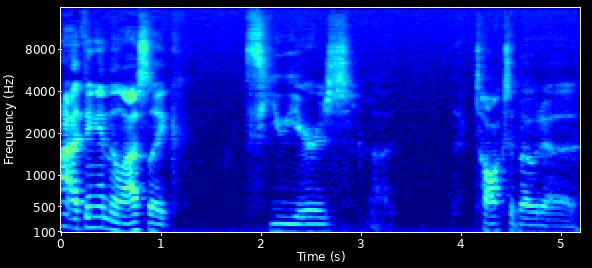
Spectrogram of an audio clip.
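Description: A man's fairly low voice, slow in pace, with lively intonation.

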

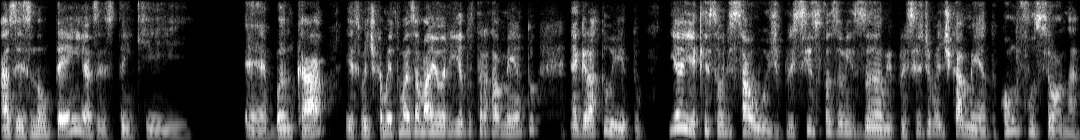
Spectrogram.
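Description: The background is silent in this very clean recording. Words arrive at a moderate pace. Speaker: podcast host. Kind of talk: interview.

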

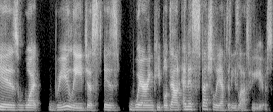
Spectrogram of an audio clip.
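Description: Her pace fairly slow, a woman speaks with hardly any pauses and big swings in loudness. Her pitch is fairly low and her intonation fairly even. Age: 50s. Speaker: career and business coach, former corporate executive. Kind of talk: podcast interview.

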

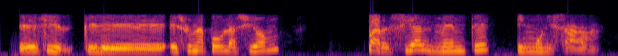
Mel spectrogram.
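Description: The man's pitch is high, with ordinary pitch variation. He speaks at a very slow pace. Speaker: national football team doctor. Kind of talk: radio interview.

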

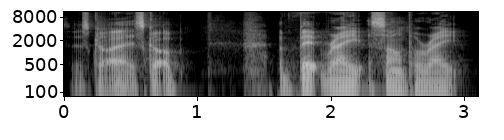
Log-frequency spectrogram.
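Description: A man speaks with vocal fry and a very deep, low pitch. He has a South East English accent. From South East England, Kent. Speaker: podcast co-host, amateur musician. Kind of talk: casual chat. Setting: remote call.

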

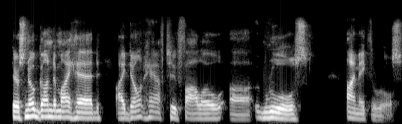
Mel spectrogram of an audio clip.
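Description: A man with an American accent talks at a moderate pace in a normal speaking voice, medium in pitch with ordinary variation. The background stays quiet. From Florida. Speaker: former TV news anchor and reporter, now podcaster. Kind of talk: casual interview chat.

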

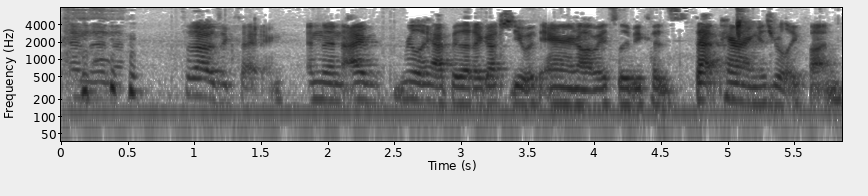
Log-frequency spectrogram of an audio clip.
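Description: Speaking very fast with lively intonation, a woman's fairly low voice comes through noticeable background noise. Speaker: voice actor. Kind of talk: casual chat.

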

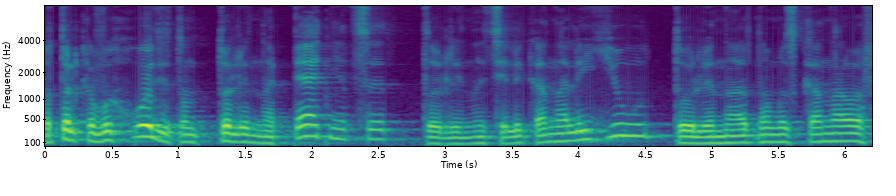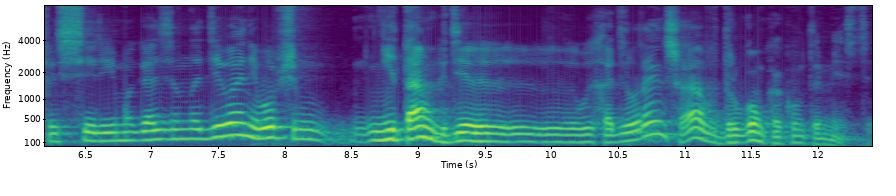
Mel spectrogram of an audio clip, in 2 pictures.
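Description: A man talks in a dark, mellow tone. His pitch swings very widely. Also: medium pitch for a man, moderate pace. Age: 40s. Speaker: podcast host, site owner. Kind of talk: solo news digest podcast. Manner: conversational, filler-heavy.

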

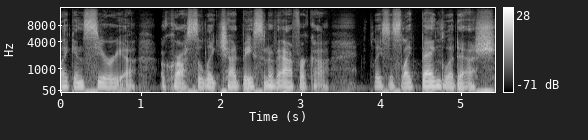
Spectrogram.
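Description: A woman with an American accent and a very deep, low voice, with vocal fry, fairly even intonation and a moderate pace, in a very clean, dry, close recording with a silent background and no echo. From Connecticut. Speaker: humanitarian organization president. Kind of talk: interview. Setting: studio.

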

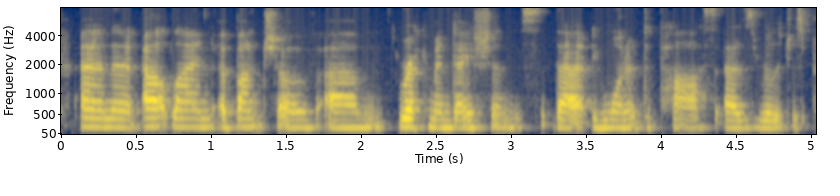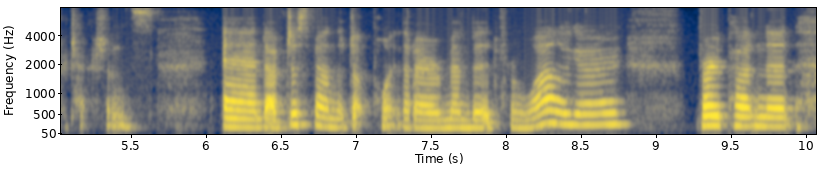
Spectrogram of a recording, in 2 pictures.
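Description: In a very clean recording with a silent background, a woman with an Australian accent speaks fairly quickly at medium pitch with fairly even intonation. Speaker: podcast co-host. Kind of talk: casual chat; scripted intro.

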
